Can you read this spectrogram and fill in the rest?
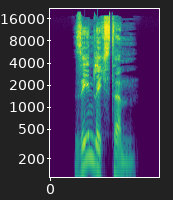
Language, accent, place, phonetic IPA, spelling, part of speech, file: German, Germany, Berlin, [ˈzeːnlɪçstəm], sehnlichstem, adjective, De-sehnlichstem.ogg
- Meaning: strong dative masculine/neuter singular superlative degree of sehnlich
